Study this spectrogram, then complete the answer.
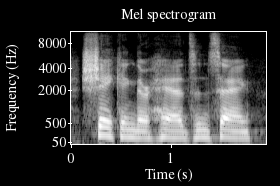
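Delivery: plain reading voice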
